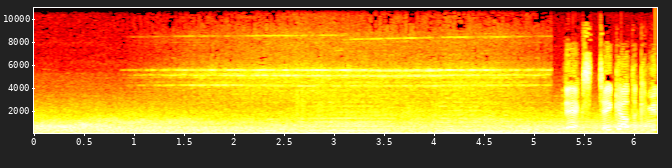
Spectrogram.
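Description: A spaceship roars past overhead.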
